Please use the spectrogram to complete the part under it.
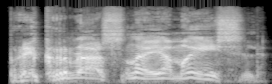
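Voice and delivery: high, drawn-out delight; overjoyed villain exclaiming. A narrator's reading. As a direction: relish the idea with slow, rising glee. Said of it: "обрадовался Крюк".

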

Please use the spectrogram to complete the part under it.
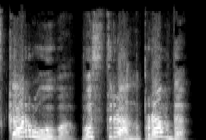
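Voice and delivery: high, loud exclamation of wonder; exclaim, then eagerly seek agreement; excited marvelling. A narrator's reading. Michael showing Mary Poppins the cow, excited.

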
